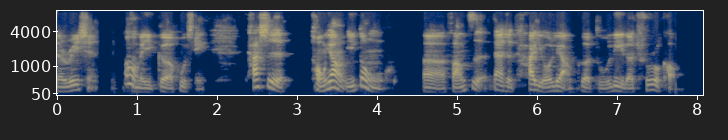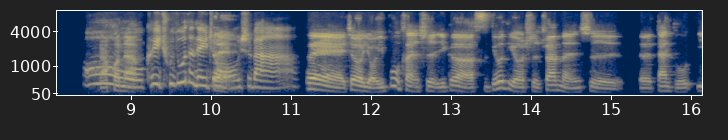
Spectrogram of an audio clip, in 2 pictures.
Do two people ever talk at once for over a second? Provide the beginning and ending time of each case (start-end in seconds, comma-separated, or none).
none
